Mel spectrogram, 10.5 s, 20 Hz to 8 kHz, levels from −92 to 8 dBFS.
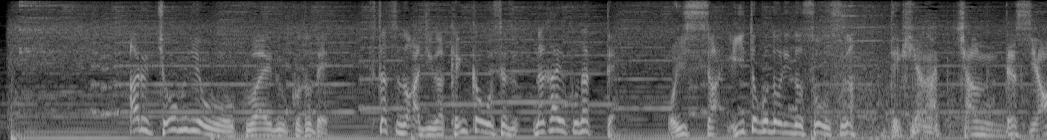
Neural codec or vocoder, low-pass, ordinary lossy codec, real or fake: none; none; none; real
